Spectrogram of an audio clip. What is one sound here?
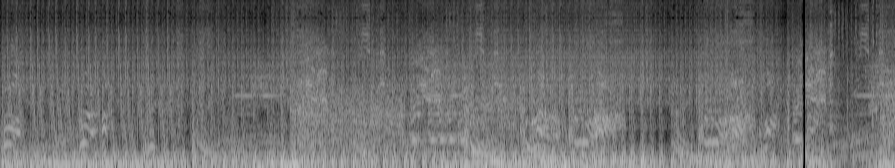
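Weapons fire rapidly in quick bursts.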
